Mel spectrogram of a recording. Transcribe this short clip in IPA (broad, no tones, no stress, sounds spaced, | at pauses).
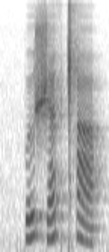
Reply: p ɵ ʃ æ θ ǁʰ a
